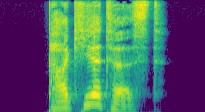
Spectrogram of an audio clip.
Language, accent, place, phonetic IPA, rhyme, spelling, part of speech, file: German, Germany, Berlin, [paʁˈkiːɐ̯təst], -iːɐ̯təst, parkiertest, verb, De-parkiertest.ogg
- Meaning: inflection of parkieren: 1. second-person singular preterite 2. second-person singular subjunctive II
